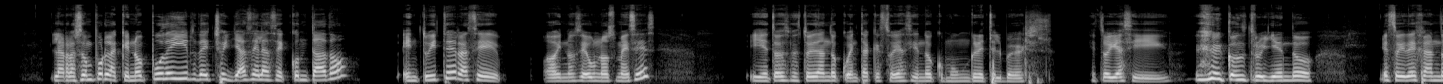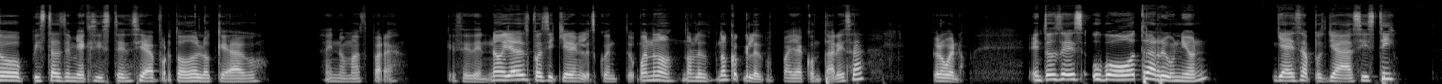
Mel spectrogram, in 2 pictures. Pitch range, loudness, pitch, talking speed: 165-210 Hz, -16 LUFS, 185 Hz, 180 wpm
